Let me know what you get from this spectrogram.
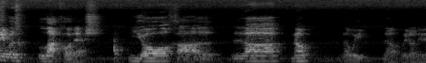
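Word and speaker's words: יֹאכַל: Lo yochal kodesh. Lo yochal kodesh. Nobody does that. Mercha is mercha. Yes. So you don't say yochal. No, because the accent is on yo.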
